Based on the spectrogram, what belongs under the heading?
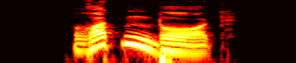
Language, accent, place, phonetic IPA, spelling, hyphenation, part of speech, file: German, Germany, Berlin, [ˈʁɔtn̩ˌbʊʁk], Rottenburg, Rot‧ten‧burg, proper noun, De-Rottenburg.ogg
- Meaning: 1. a town in Tübingen district, Baden-Württemberg, Germany; official name: Rottenburg am Neckar 2. a town in Landshut district, Bavaria, Germany; official name: Rottenburg a.d.Laaber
